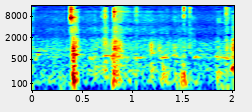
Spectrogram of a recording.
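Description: Near silence, broken by a few faint, irregular clicks.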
